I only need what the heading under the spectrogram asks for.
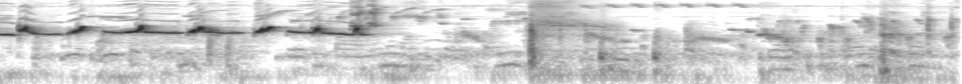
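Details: White-rumped shama from Borneo, agitated, natural forest sound: about six clear, repeated rising whistles in quick succession, then a brief harsh burst and quiet, scattered faint notes.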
